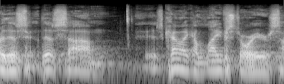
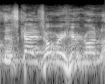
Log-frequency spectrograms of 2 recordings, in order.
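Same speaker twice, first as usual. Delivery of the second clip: usual speaking voice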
